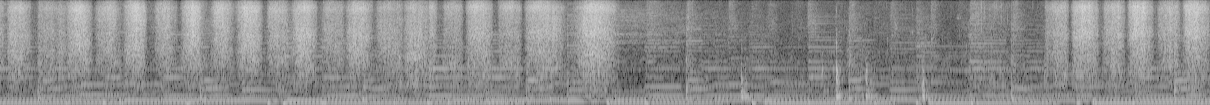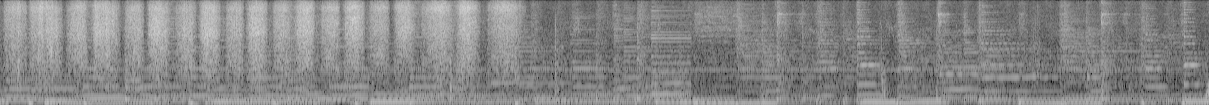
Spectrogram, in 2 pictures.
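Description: Long-handled scrub brush scrubbing canvas tent fabric laid on the ground, in quick back-and-forth strokes. Two strong bouts of scrubbing, the first for about six seconds and the second from about ten to seventeen seconds, with lighter brushing after that.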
